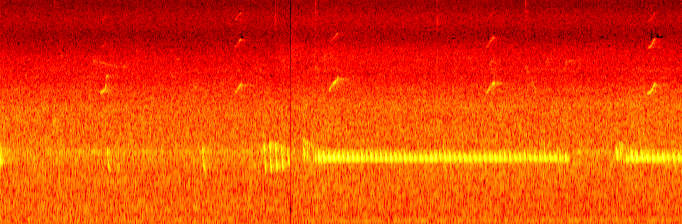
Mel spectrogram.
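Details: Male crested goshawk near the nest in secondary forest, calling his incubating mate to take a tree lizard he caught for her lunch. A few short chattering bursts lead into a long, steady, even trill lasting about three seconds. Faint high whistles from other birds are heard.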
